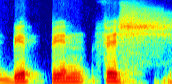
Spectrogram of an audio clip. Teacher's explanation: Ini berarti di posisinya ada di close ya, close front vowel gitu ya.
